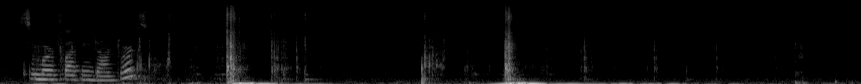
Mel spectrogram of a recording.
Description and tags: slamming dog door
door, slamming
